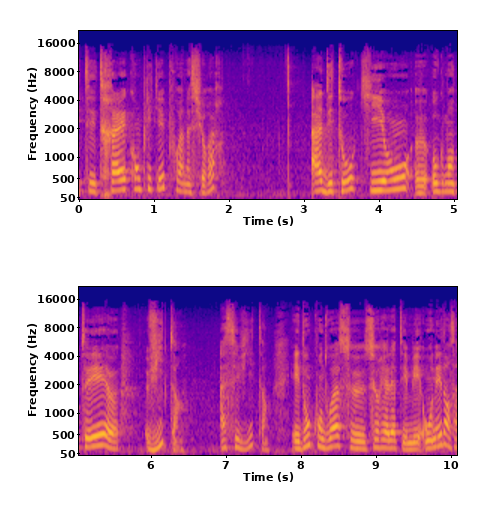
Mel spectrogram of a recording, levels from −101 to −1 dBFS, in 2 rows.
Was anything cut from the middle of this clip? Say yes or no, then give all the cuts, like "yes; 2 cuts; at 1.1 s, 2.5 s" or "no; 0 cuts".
no; 0 cuts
